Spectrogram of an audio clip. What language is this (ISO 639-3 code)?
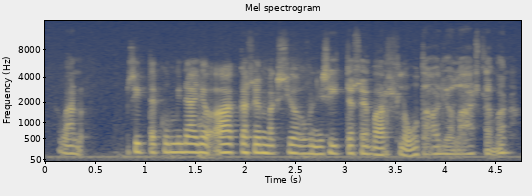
fin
